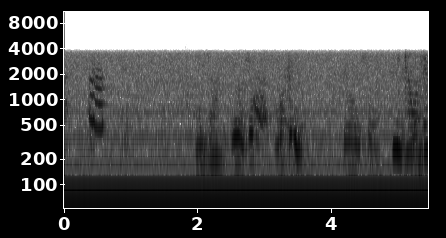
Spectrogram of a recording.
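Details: Cardigan Welsh Corgi puppies recorded on 17 March 2008, indoors: several short high whines and squeals with rising and falling pitch, scattered across a few seconds, over a steady background hum.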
